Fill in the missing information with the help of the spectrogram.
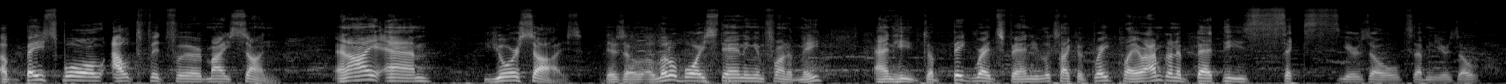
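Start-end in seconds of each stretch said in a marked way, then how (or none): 0.0-2.8 put-on heavy German accent. Retelling a refugee woman asking in a department store, thick German accent. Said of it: "in a thick accent".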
